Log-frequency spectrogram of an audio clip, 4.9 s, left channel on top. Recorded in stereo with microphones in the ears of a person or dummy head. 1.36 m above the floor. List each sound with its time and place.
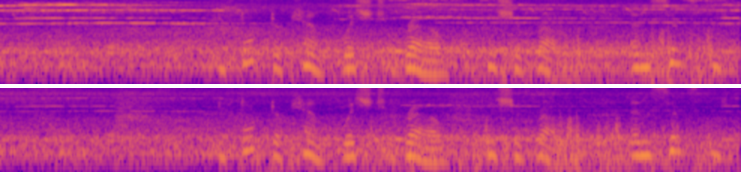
0.0 s a vehicle: 70° left (ahead or behind)
1.5 s a woman speaking: 15° left (ahead or behind)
